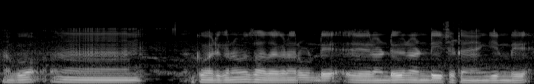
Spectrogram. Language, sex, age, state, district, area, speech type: Malayalam, male, 18-30, Kerala, Malappuram, rural, spontaneous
